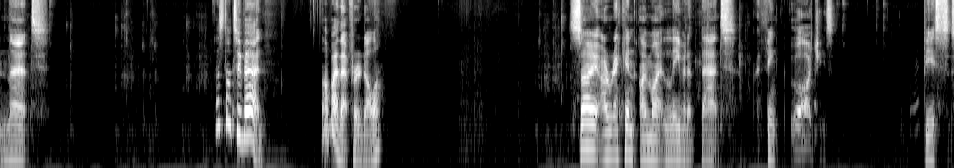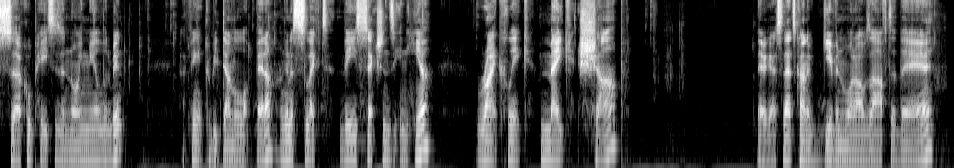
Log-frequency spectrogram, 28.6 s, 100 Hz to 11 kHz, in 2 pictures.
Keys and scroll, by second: 9.5 Tab, 10.0 Tab, 11.6 Tab, 12.1 Tab, 16.1 Tab, 16.4 z, 17.7 Tab, 17.7 z, 17.9 2, 23.6 z, 24.5 Tab.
